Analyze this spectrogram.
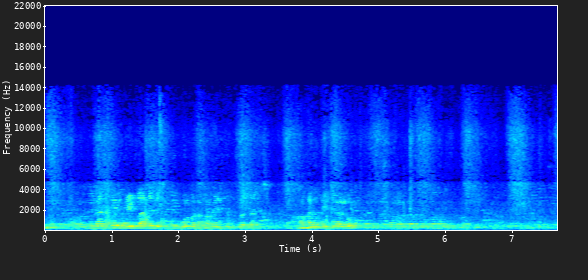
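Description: A man speaks to a room, heard from a distance.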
